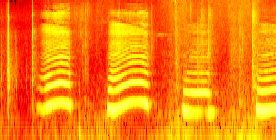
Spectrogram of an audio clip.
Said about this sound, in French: Dans cet élevage, ces petits cris résonnent du matin au soir. C'est le humming, le son produit par l'alpaga.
